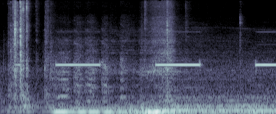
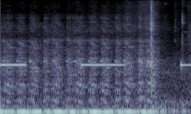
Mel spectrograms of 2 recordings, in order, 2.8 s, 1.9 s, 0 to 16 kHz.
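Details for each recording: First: 2004 Honda Pilot 3.5L with a new, apparently aftermarket, replacement fuel pump, brought in as a crank no-start with a dead battery, now with the fuel pump powered: engine catches and idles smoothly while a warning chime beeps about once a second. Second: 2004 Honda Pilot 3.5L with a newly installed fuel pump and a dead battery: the starter cranks the engine at an even rhythm but it never fires, and no pump is heard running. The compression capture shows a dead hole, possibly more than one. Crank, no start.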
